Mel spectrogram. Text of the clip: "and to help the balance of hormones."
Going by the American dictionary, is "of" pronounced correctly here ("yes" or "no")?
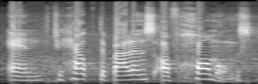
no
